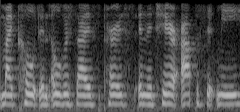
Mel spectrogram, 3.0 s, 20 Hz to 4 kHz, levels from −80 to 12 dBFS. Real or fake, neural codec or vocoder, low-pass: real; none; 3.6 kHz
